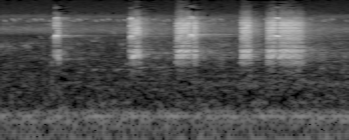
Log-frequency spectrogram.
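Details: Painted francolin (Francolinus pictus) in Kanha National Park, Madhya Pradesh, India, gives five harsh, grating call notes, starting with a short click and growing longer, over a low steady background hum.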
